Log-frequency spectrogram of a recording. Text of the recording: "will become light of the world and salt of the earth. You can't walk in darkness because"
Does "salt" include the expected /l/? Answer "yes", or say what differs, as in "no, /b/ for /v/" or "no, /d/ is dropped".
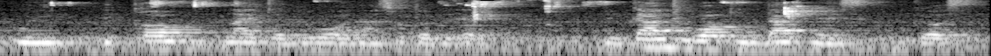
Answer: no, /l/ is dropped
